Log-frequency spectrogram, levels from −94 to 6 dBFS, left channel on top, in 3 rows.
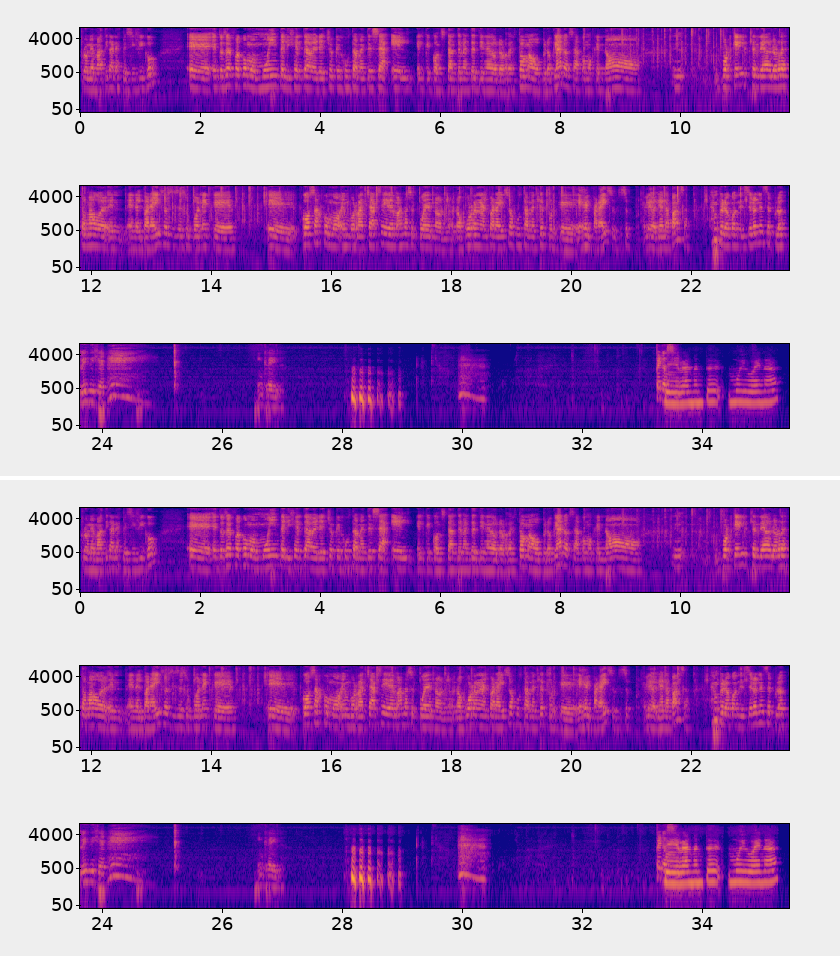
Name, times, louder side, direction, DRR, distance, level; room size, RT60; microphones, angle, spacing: voice 1, 0.0-10.0 10.6-14.4 14.9-21.9 22.3-24.8 26.6-27.0 33.2-33.6, left 2 dB, 40° left, 4.0 m, -33 dB
sound 1, 7.3-7.4 8.2-12.6 12.9-20.7 21.2-23.6, left 6 dB, 55° left, 1.9 m, -45 dB
voice 2, 28.1-28.9 29.9-30.4 33.4-35.3, right 6 dB, 50° right, 0.4 m, -31 dB
13.5 x 4.9 x 2.5 m
head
